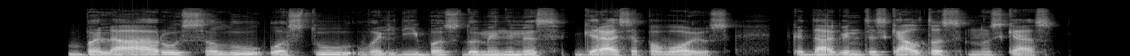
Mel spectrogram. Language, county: Lithuanian, Klaipėda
